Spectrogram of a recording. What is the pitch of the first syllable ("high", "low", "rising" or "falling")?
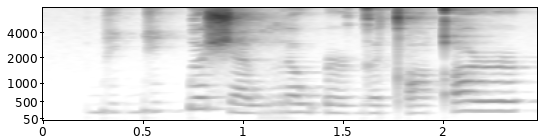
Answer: low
